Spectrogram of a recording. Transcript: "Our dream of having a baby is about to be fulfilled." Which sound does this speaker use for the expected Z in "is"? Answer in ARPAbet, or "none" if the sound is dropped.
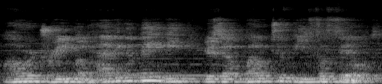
Z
